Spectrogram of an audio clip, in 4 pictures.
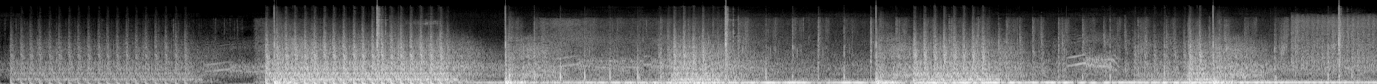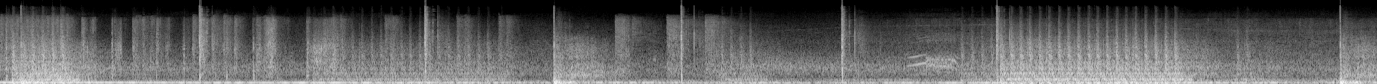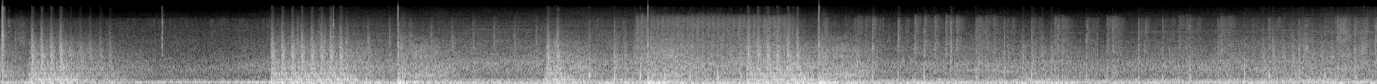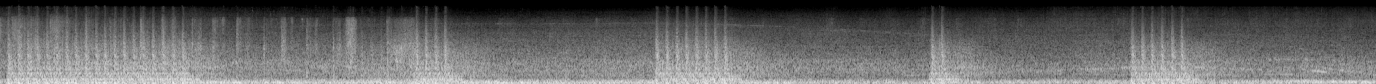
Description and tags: World War 1 Trench warfare battlefield sounds
attack, war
